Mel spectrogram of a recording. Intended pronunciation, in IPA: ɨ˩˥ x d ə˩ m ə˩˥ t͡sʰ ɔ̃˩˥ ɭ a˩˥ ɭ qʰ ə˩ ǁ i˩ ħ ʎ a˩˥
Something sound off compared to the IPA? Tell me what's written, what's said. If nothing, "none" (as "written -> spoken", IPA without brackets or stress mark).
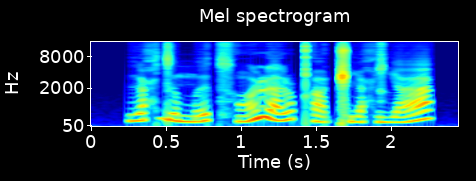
x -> ħ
